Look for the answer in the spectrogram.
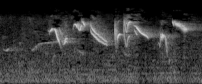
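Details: Canary master song: a short, quick phrase of high, downward-sweeping whistles and bright chirps.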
